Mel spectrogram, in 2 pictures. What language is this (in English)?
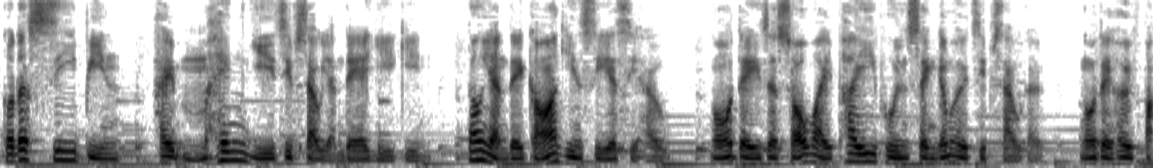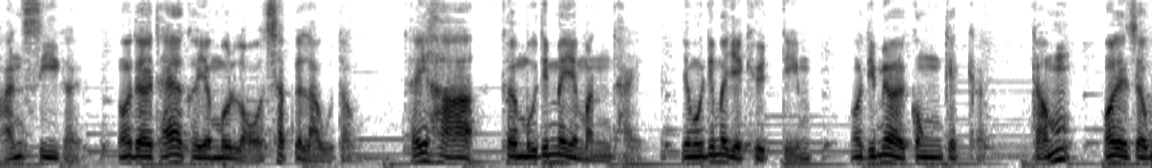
Chinese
